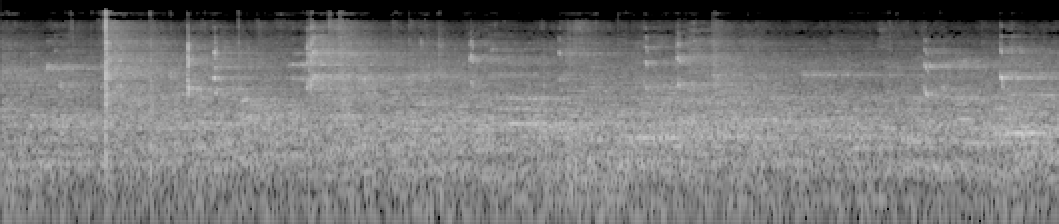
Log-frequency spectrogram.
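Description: Shuttlecocks are struck sharply with rackets, again and again.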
